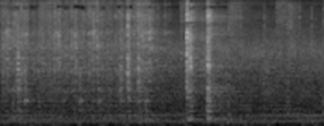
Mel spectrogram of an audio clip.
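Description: Quiet background music, with two sharp knocks about two and a half seconds in, a hard metal tool set down on a wooden bench while a sanding pad is being creased by hand.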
